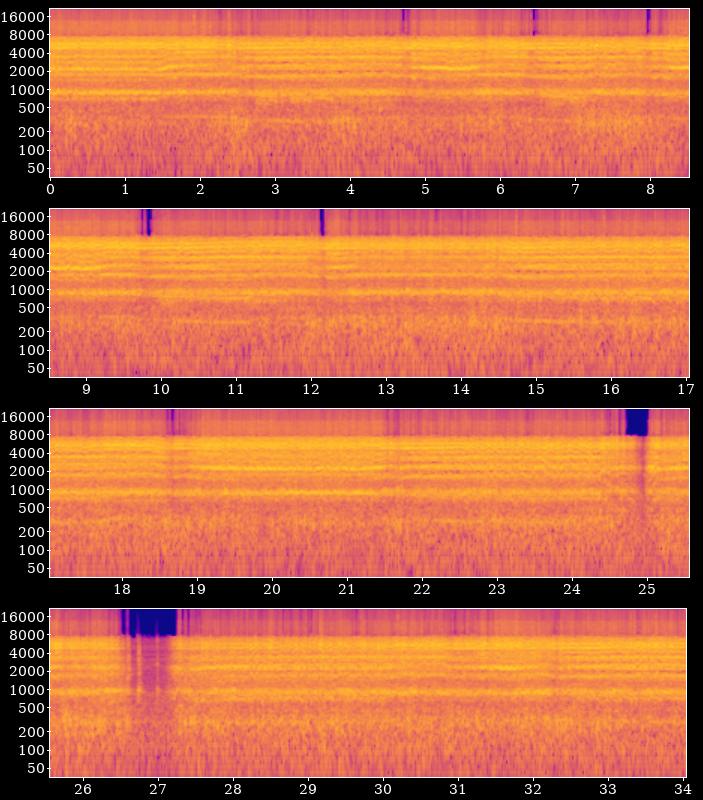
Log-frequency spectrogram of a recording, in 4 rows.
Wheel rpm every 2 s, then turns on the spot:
220, 220, 220, 220, 220, 220, 230, 220, 210, 220, 210, 210, 140, 110, 210, 220, 210.
none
